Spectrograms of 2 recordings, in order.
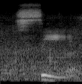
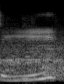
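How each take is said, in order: First: The pitch is at its lowest. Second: The pitch rises from low to high. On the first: It means time. "The fourth tone is the lowest tone" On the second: It means history. "start with a low pitch and rises to a high pitch"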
